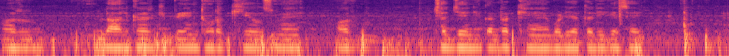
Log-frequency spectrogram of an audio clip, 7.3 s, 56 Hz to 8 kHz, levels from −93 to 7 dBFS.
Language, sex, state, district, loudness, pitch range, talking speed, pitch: Hindi, male, Haryana, Jhajjar, -19 LUFS, 120-125 Hz, 140 wpm, 120 Hz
